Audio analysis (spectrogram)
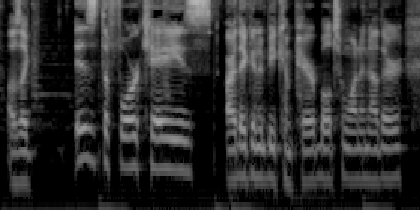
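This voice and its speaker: Music plays in the background as a man talks. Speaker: podcast host. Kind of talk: casual podcast talk.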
